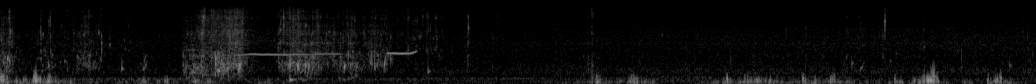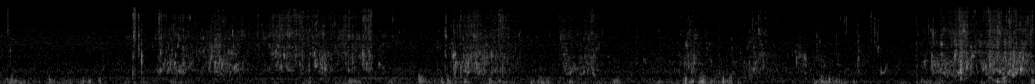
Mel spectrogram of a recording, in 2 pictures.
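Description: Bare feet slosh through shallow muddy water.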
